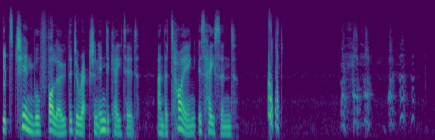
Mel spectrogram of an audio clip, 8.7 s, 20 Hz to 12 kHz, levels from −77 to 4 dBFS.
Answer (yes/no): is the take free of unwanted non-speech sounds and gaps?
no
